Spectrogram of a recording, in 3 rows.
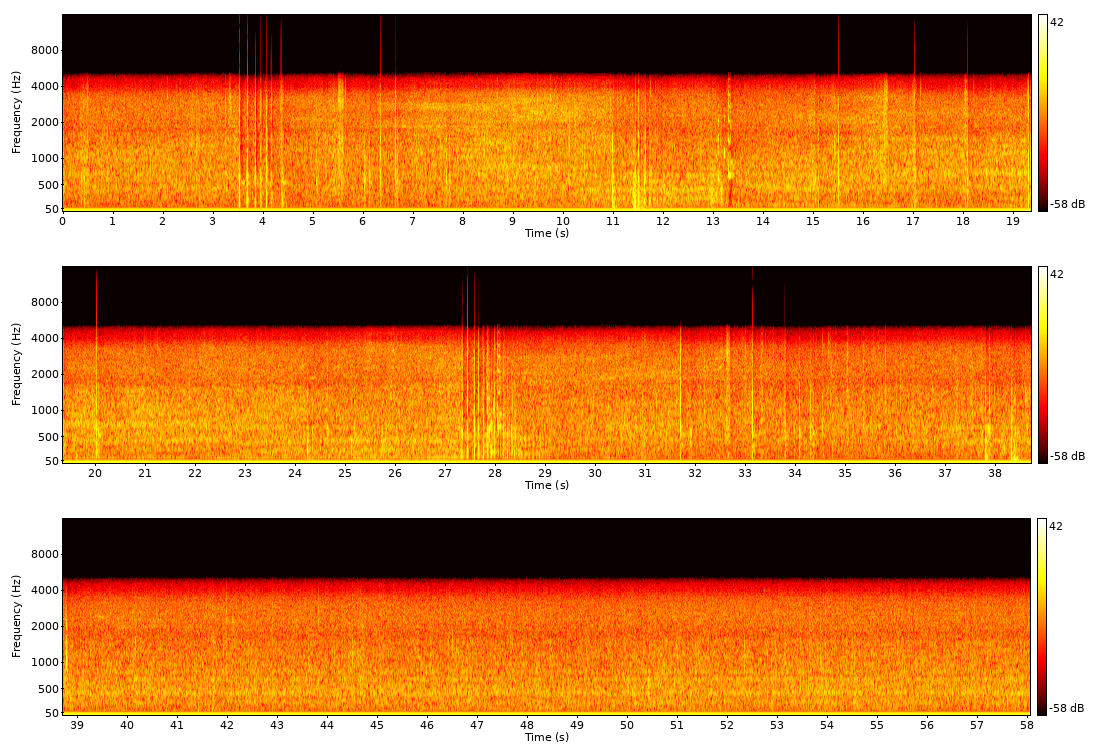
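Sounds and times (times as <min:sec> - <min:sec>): steady rain falling: 0:00.0 - 0:58.0
sharp ticks and knocks: 0:03.2 - 0:06.8.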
